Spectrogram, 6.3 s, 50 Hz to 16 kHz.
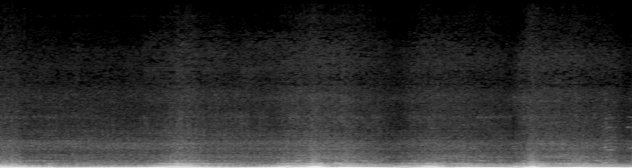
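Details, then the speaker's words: Corsa B with rebuilt C20LET engine started for the first time after reassembly; deep, lumpy rumble with uneven blips as revs rise and fall, high-pitched rumbling noise, running rough and over-fuelling, fuelling to be adjusted. "Yeah, it's over fueling like fuck. Ah, she's over fueling, but I'll probably adjust the fueling."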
